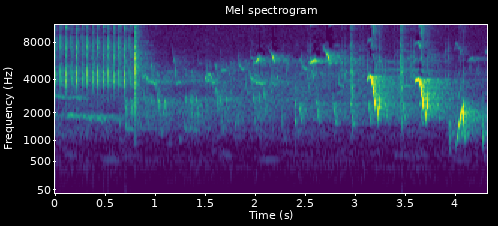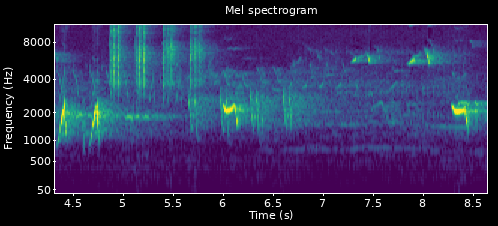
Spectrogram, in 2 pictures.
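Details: Thrush Nightingale song opening with a rapid rattle, followed by sharp whistled and slurred notes, a burst of dry high clicks, and scattered high thin whistles.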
